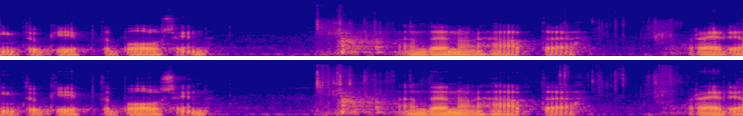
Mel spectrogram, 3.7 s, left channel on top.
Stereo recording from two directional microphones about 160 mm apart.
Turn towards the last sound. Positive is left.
turn(degrees=-20)  # may be behind; listen again after turning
